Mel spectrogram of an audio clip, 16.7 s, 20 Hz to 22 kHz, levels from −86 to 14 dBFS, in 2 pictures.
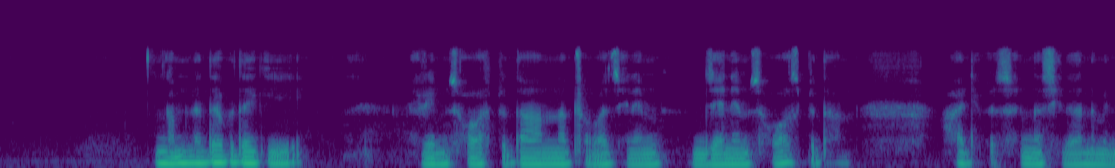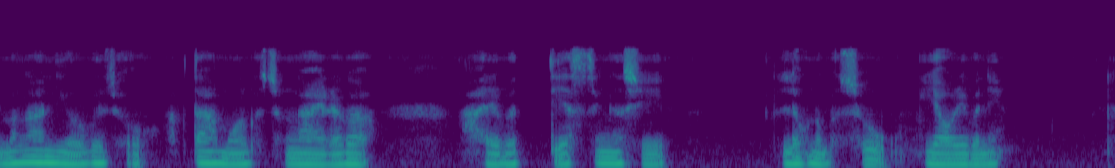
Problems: none marked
